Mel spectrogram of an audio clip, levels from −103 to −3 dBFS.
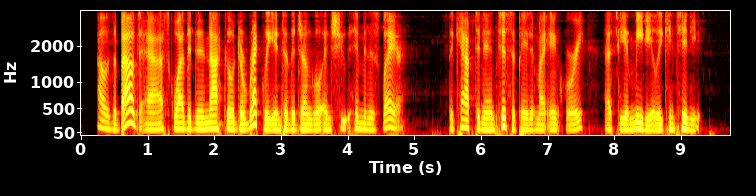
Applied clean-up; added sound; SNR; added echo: neural mask model DeepFilterNet 3.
